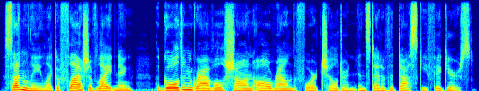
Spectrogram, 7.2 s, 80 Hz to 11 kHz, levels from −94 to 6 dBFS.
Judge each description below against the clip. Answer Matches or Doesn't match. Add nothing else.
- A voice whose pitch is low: Doesn't match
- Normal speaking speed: Matches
